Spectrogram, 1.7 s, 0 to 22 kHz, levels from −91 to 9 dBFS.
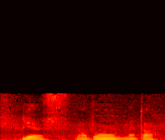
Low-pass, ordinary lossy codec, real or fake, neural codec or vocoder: none; none; fake; codec, 16 kHz, 1.1 kbps, Voila-Tokenizer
